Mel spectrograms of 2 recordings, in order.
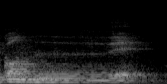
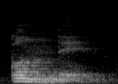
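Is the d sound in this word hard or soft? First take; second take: soft; hard. First: The d is a soft, weakened sound. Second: The d is a hard, stopped sound. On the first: The speaker calls it wrong. "No vamos a decir conde" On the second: The speaker calls it right. "vamos a utilizar una D más dura"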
